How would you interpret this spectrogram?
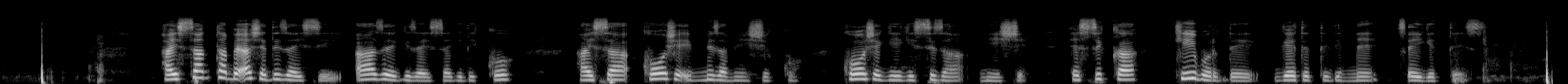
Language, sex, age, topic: Gamo, female, 36-49, government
